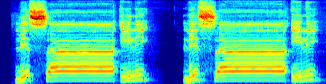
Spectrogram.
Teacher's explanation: الف مدہ کے بعد حمزہ اسی لفظ میں موجود ہے، لہٰذا یہاں پر بھی مد متصل ہوگا اور اسے بھی 2 یا 2.5 الف کے برابر کھینچ کر پڑھیں گے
